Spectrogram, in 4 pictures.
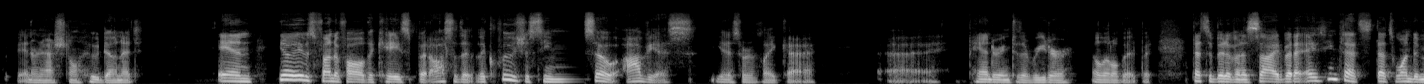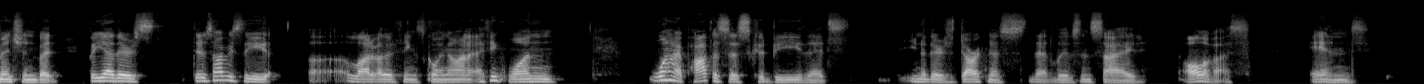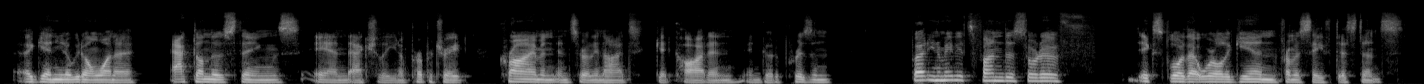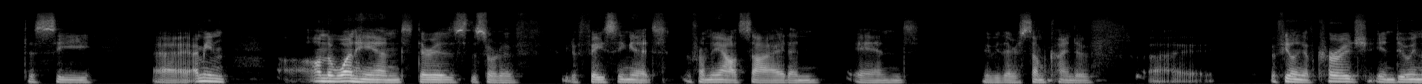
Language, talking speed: English, 170 wpm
